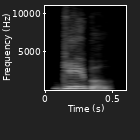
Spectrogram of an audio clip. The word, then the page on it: gable: Indian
